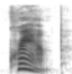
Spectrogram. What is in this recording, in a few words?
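"cramp", English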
